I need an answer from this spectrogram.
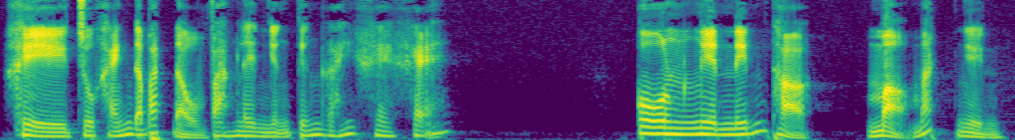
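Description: A man tells a ghost story, his pitch climbing and falling widely. His delivery swings from hushed to lively. The recording is close and dry. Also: slow pace, no room sound. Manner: expressive, shifting between hushed and lively. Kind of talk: scripted narration of a ghost story.

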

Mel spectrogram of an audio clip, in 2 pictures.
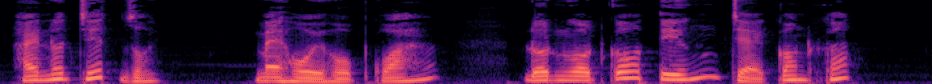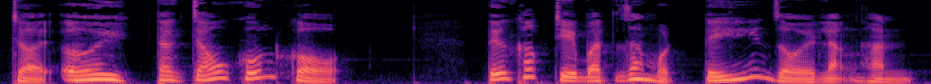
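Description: Mellow-voiced male audiobook narrator. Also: medium pitch, normal speed, dry recording, clean studio sound. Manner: steady storytelling.

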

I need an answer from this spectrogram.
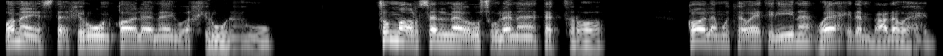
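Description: A man with an Egyptian Arabic accent teaching a classroom lesson, quizzing his students and repeating his points slowly. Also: a little high, expressive, a little mellow, no echo, dull audio. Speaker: teacher of Quran commentary.

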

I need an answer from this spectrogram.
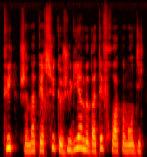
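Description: A woman narrating a classic short story aloud, expressive and dramatic in her reading. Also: medium pitch, normal speed. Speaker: audiobook reader. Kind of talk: literary audiobook narration.

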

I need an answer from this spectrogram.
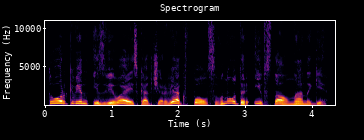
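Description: Guy reading a fantasy audiobook, high lively voice, mellow, dry close sound. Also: slow, no echo. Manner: wry, animated storytelling. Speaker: audiobook narrator. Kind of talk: first-person fantasy audiobook narration.

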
